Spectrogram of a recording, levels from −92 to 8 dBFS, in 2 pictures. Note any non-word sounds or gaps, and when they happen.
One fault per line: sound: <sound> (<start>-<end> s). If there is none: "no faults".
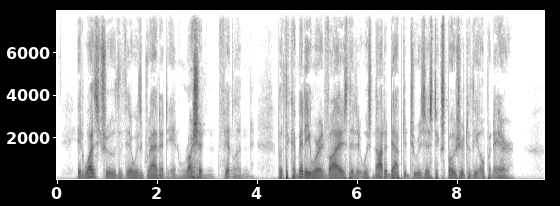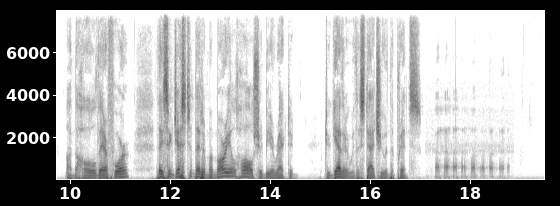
sound: laugh (17.3-18.8 s)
